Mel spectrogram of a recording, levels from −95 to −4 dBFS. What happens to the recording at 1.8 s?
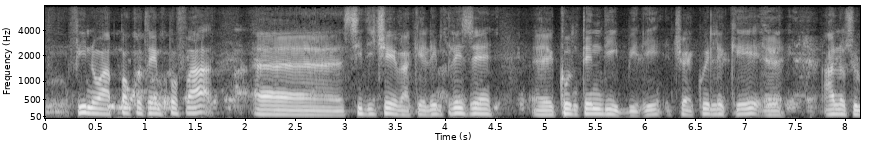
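At 1.8 s the speech carries an echo leak, running from the start of the clip to 2.11 s: a delayed copy of the voice trails the original by about 258 ms, roughly 10 dB quieter. The likely cause is a far end playing the call over a loudspeaker, with its echo canceller letting part of the microphone pickup return. Unlike room reverberation, which smears into a continuous decay, this is one distinct repeat at a fixed lag.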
